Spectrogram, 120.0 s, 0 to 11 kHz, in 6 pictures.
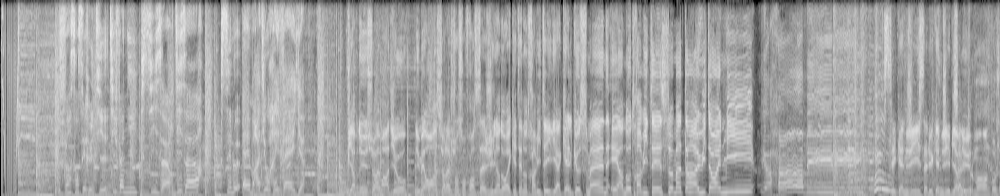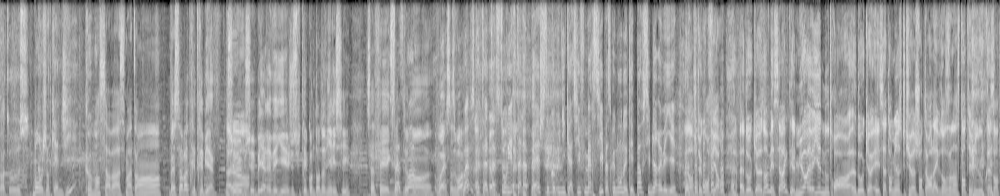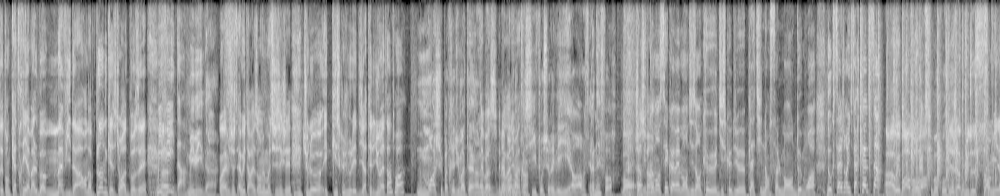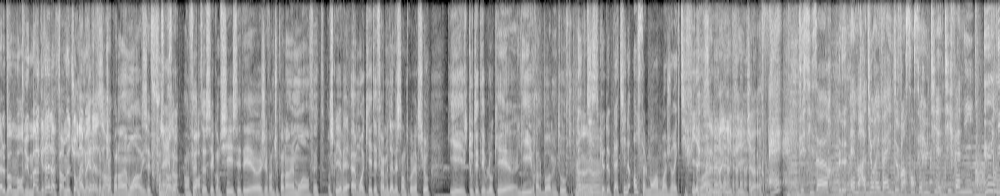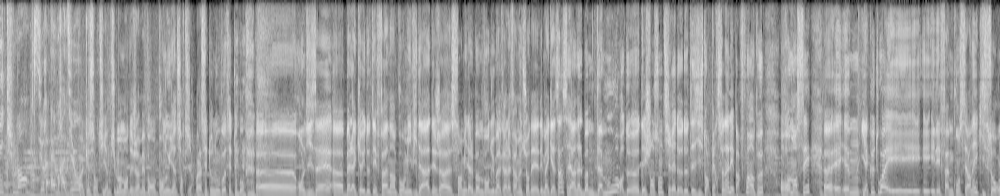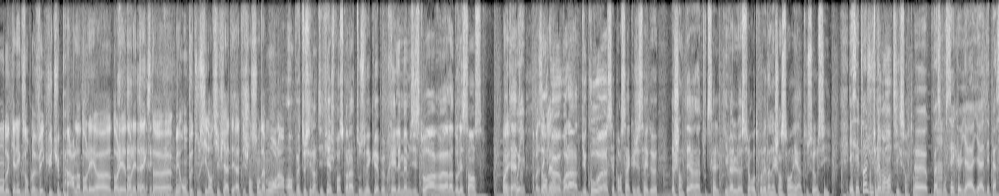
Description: Et il a interprété 2 titres en live !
